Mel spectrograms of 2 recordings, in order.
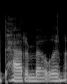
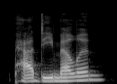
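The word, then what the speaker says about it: pademelon: Actually, that's the American pronunciation, patamelon. I looked up how to say it out loud. The British and or Australian pronunciation, I think, is more like paddy melon, like the E, paddy melon.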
